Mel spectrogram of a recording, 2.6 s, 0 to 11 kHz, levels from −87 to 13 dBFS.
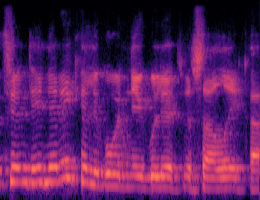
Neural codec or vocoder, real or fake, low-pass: none; real; 9.9 kHz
